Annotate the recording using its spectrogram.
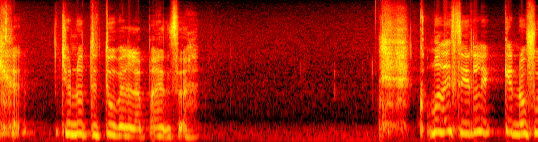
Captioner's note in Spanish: sollozos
